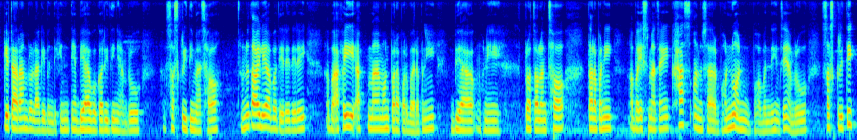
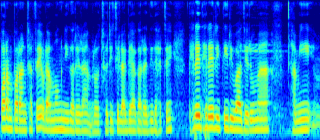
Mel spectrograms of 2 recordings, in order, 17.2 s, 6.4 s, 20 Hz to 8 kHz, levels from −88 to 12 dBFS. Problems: background sounds at intervals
